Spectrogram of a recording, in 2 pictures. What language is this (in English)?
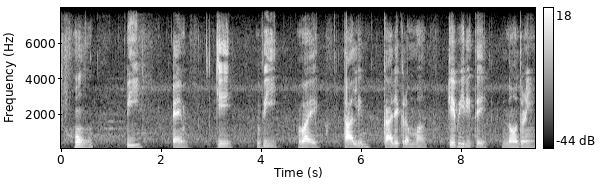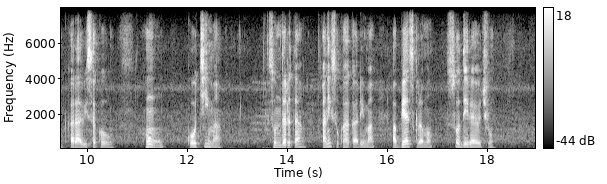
Gujarati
